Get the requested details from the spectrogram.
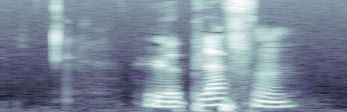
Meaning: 1. ceiling 2. maximum 3. credit limit, withdrawal limit, ceiling (maximum permitted level in a financial transaction)
- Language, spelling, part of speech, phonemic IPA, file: French, plafond, noun, /pla.fɔ̃/, Fr-plafond.ogg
